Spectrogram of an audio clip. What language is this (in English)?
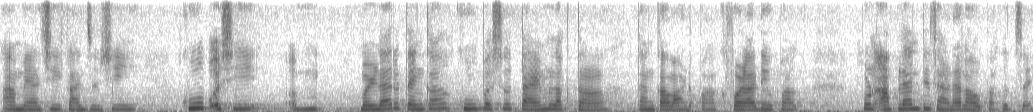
Konkani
